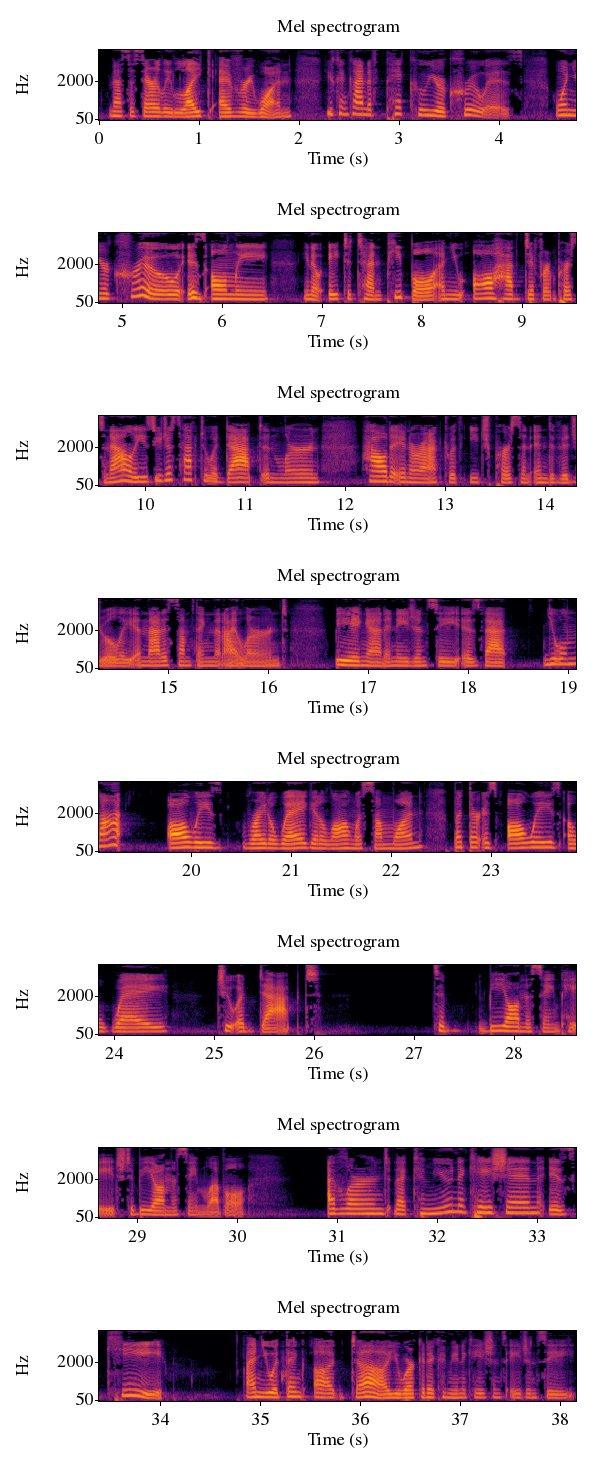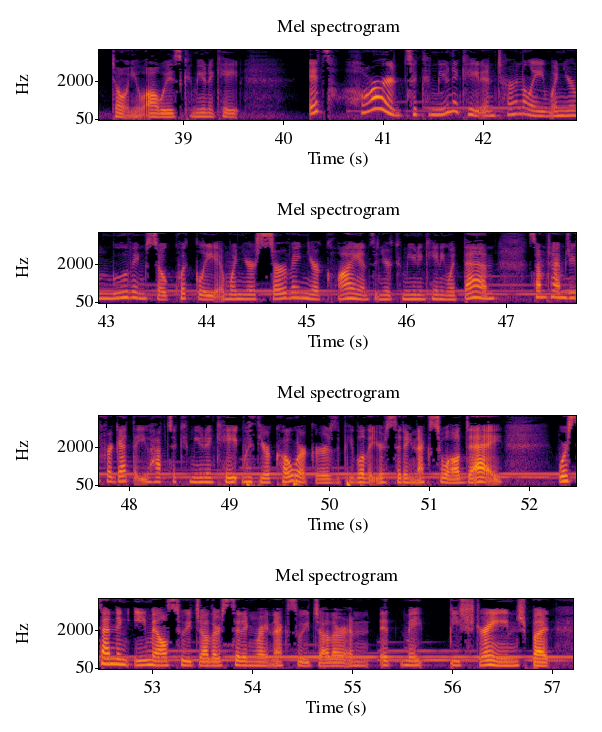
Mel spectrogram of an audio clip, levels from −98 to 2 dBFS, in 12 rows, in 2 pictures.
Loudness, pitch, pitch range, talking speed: -28 LUFS, 180 Hz, 165-205 Hz, 175 wpm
